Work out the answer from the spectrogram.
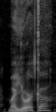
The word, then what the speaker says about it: Mallorca: these like um well mallorca that's you know double l is like a y and in spanish that was one of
